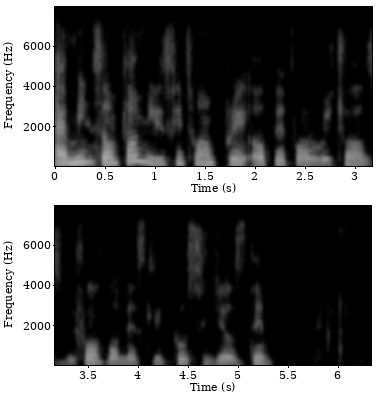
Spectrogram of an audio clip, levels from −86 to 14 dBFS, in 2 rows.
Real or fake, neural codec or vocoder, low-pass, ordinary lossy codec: fake; codec, 16 kHz, 2 kbps, FreqCodec, larger model; 7.2 kHz; Opus, 32 kbps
